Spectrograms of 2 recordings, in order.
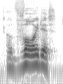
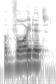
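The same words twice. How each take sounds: The two takes are said the same way.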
